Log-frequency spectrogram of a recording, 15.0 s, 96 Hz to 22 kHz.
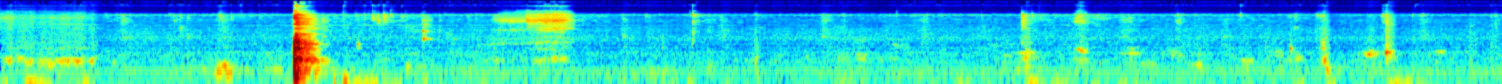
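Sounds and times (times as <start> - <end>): person coughing: 3.0 - 3.3.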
